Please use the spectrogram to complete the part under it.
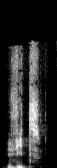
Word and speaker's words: Vite: So the proper pronunciation is Vite. So it's pretty much just the same, but the E is shorter, Vite.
